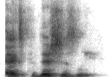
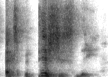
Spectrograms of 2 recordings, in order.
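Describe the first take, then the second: First: It is said in the speaker's own normal voice. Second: It is said in a put-on imitated voice.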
